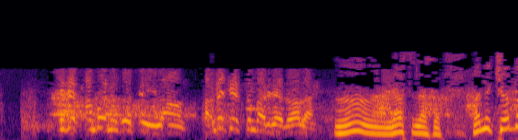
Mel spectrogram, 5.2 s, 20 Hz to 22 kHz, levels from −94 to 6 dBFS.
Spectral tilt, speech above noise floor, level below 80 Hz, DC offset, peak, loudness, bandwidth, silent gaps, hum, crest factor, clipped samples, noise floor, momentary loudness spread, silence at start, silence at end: -12.5 dB/octave; 22 dB; -54 dBFS; under 0.1%; -4 dBFS; -20 LUFS; 5.8 kHz; none; none; 16 dB; under 0.1%; -41 dBFS; 7 LU; 0.2 s; 0 s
